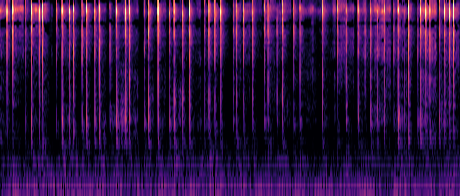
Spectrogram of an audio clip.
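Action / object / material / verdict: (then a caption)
tap / wood-look laminate plank / laminate / none. Long white acrylic nails tap quickly across a flat, solid grey wood-grain laminate or vinyl flooring plank. They make a fast, uneven run of dry, sharp clicks that die out instantly, over a low steady hum.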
